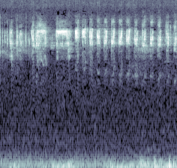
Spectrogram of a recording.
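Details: Swiftlet chirps from a swiftlet-house recording meant to draw swiftlets to roost: a fast run of high, thin twittering notes, about two per second, over a low background rumble.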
